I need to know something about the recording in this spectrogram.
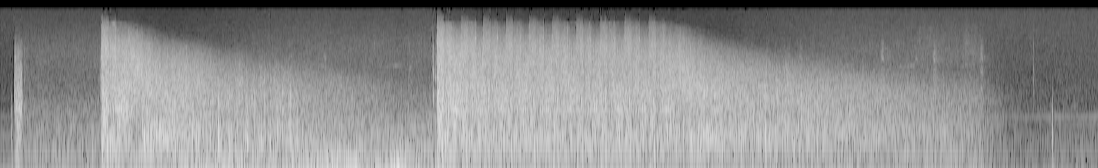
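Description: A heavy machine gun fires long rapid bursts outdoors.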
